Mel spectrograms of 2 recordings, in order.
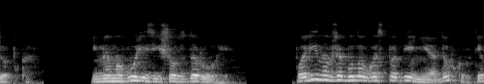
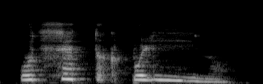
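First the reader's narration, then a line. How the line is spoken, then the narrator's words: Breathless running whisper. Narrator (Ukrainian): шепотів, підбігаючи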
